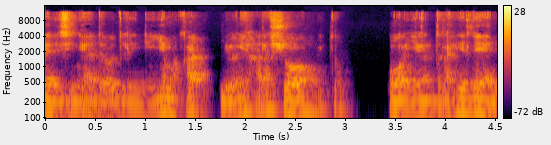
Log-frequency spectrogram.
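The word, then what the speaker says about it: хорошо: dan penggunaan udar ini biasanya dibacanya mengayunlah haraso haraso jadi penekanannya jadi O haraso ketika di sini adaya maka bilangnya haraso gitu Oh yang terakhirnya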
